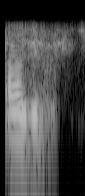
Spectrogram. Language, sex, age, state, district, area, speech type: Nepali, male, 30-45, West Bengal, Darjeeling, rural, conversation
